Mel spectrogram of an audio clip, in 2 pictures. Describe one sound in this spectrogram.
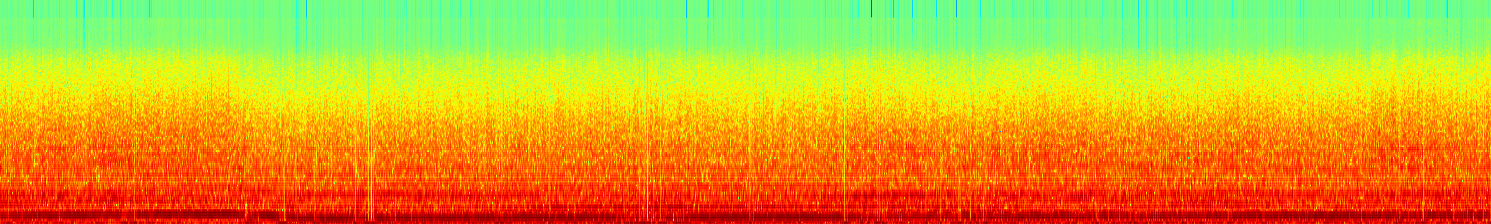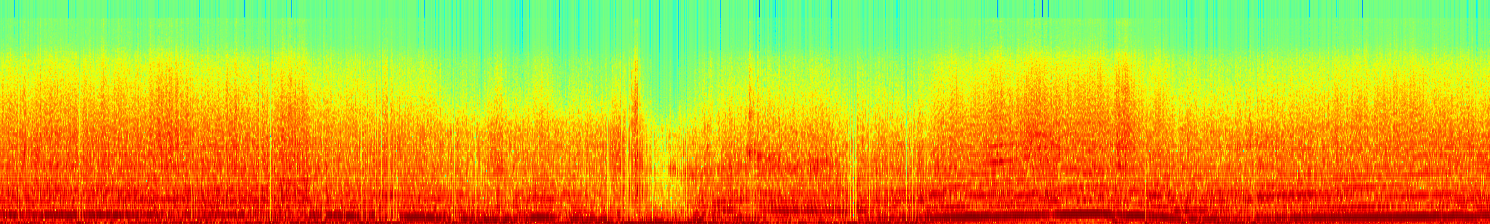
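A rally car engine roars loudly from inside the cabin, revving up and down through gear changes.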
